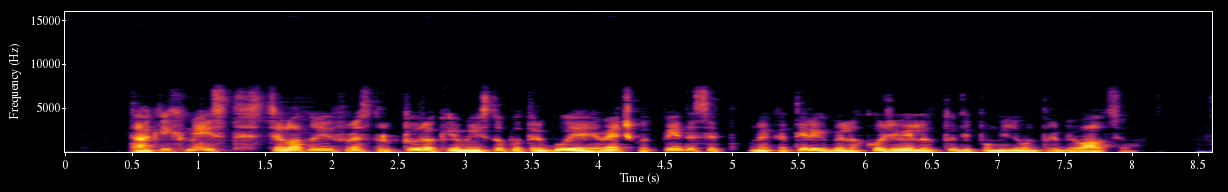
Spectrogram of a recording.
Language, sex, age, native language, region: Slovenian, male, 18-29, Slovenian, Gorenjska region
